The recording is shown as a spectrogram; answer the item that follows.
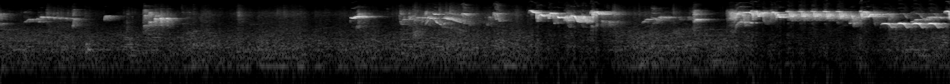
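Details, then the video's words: Yellow-fronted canary: scattered faint chirps at first, building into loud high trills and rapid twittering phrases in the second half. "mozambik kanaryası, green singer, serinus mozambicus"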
